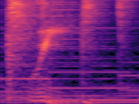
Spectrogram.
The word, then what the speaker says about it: ㅟ: Next is "ㅟ". Think of it as ㅜ plus ㅣ. So pronounce it as one syllable.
